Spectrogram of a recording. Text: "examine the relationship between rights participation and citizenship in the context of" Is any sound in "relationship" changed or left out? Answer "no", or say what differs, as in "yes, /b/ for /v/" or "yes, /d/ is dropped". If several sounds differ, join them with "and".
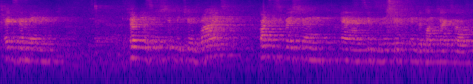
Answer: yes, /l/ is dropped and /s/ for /ʃ/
